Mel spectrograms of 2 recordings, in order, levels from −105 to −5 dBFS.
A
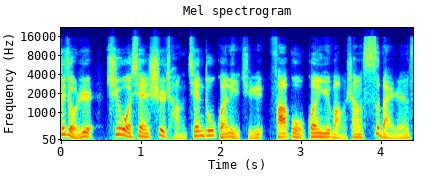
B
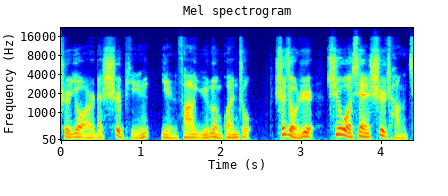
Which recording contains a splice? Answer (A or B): B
